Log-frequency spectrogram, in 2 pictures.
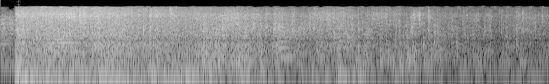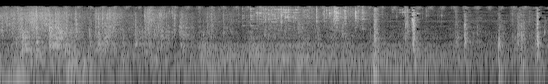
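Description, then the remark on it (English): A Winnebago motorhome smashes through a door, a panel with a doodle on it, with a loud, rumbling crash, followed by a fading clatter of debris and scattered metallic clinks and rattles. “That panel with a weird doodle on it was a door, not a drive-through. Well, it's a driven-through now.”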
